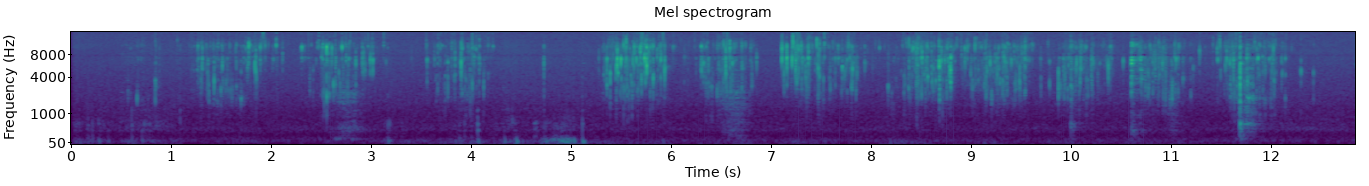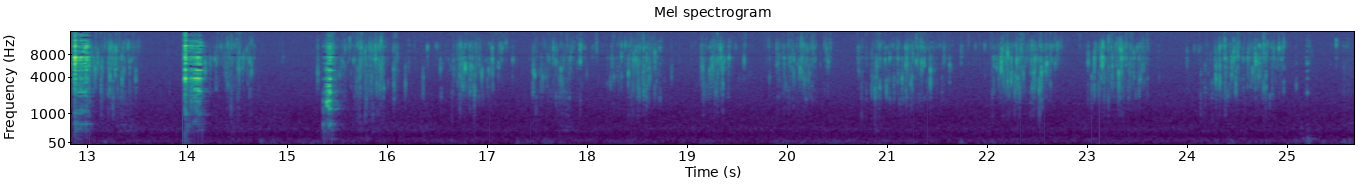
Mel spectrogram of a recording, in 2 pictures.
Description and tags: Mixing pasta with a spoon.
food, pasta, slop, spoon, squelch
